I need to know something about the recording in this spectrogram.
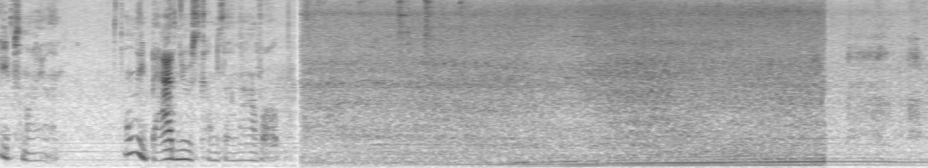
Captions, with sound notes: Yeah, you keep smiling. Only bad news comes in an envelope. (engine running)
